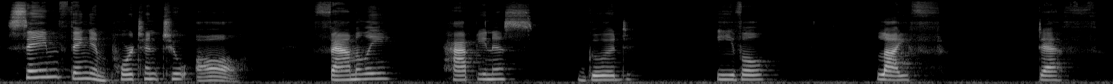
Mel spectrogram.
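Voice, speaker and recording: A woman reader gives us an elderly Japanese man from a children's novel, gentle and wise. He talks slowly in short, broken English phrases, measured and philosophical. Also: fairly high pitch. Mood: serene, solemn. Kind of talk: children's novel read aloud.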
